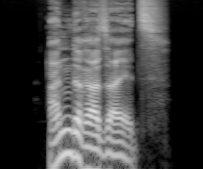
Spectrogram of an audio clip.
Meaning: alternative form of andererseits
- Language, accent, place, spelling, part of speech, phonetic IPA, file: German, Germany, Berlin, andrerseits, adverb, [ˈandʁɐzaɪ̯t͡s], De-andrerseits.ogg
